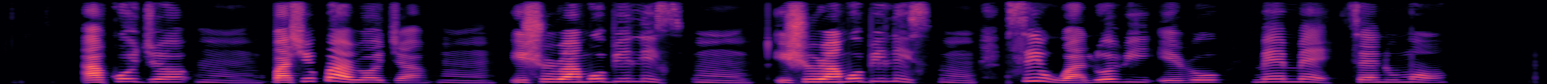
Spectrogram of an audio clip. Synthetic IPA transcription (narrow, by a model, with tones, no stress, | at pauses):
a˨ko˧d͡ʒɔ̃˧˨k͡pa˨ʃe˦k͡pa˦˨ɾɔ˧d͡ʒã˨i˨ʃu˧ɾa˧mo˦bi˦li˦˨s̩˨ | i˨ʃu˧ɾa˧mo˦bi˦li˦˨s̩˨ | si˦˨wa˨lo˨˦ɾi˦e˨ɾo˧ | mɛ˦mɛ˦˨tɛ˧nũ˧mɔ̃˦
